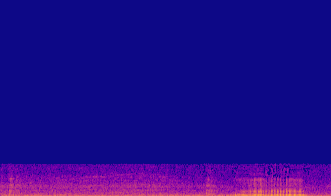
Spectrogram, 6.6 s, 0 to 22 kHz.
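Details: Dozing English Bulldog breathes quietly for several seconds, then lets out one loud, low, rattling snore of about 1.3 seconds made of fast fluttering pulses.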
